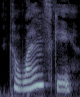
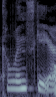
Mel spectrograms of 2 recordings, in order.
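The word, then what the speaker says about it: Kalinske: How do you say his last name? Tom... – Kalansky? – Kalansky. Okay, I thought it was like Kalinsky or...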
